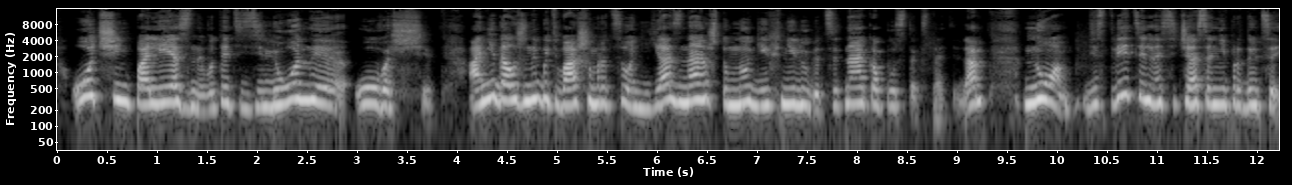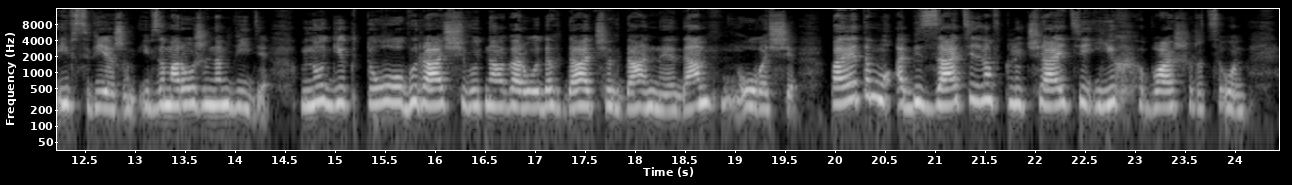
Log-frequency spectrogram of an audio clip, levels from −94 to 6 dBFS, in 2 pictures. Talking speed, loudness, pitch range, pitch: 125 wpm, -23 LUFS, 240-280 Hz, 255 Hz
